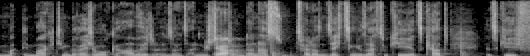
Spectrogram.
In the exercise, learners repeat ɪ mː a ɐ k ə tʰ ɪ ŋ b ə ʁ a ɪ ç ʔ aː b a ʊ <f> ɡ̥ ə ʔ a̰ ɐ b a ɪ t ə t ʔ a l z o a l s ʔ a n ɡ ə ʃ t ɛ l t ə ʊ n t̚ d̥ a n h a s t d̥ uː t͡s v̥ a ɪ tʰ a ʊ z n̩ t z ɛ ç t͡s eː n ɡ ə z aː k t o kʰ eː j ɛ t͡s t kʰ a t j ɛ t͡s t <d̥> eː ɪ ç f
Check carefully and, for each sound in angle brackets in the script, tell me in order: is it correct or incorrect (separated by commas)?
incorrect, incorrect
